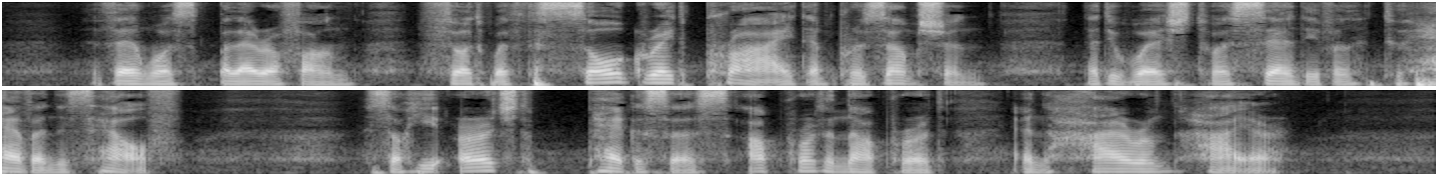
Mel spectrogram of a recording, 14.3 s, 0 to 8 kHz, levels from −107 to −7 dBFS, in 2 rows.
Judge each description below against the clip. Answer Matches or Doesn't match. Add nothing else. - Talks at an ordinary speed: Doesn't match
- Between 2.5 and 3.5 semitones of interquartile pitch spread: Matches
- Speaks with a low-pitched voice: Matches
